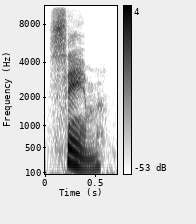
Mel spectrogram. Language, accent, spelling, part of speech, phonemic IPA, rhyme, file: English, General American, same, adjective / adverb / pronoun / interjection, /seɪm/, -eɪm, En-us-same.ogg
- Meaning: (adjective) 1. Not different or other; not another or others; not different as regards self; selfsame; identical 2. Lacking variety from; indistinguishable 3. Similar, alike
